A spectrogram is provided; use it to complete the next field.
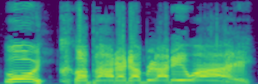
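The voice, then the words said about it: Angry shouted Cockney accent. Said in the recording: “he shouted angrily in a distinctive Cockney accent.”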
